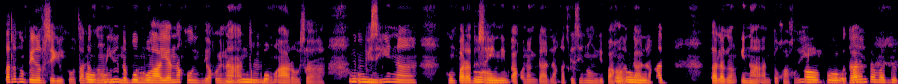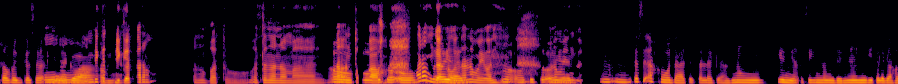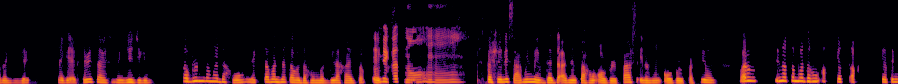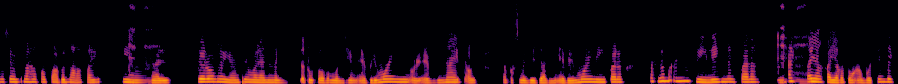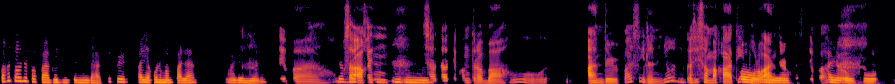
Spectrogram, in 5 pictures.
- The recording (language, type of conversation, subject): Filipino, unstructured, Ano ang ginagawa mo para simulan ang araw nang masigla?
- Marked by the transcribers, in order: distorted speech; static; inhale; gasp; laughing while speaking: "parang gano'n? Alam mo yon?"; in English: "jogging every morning"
